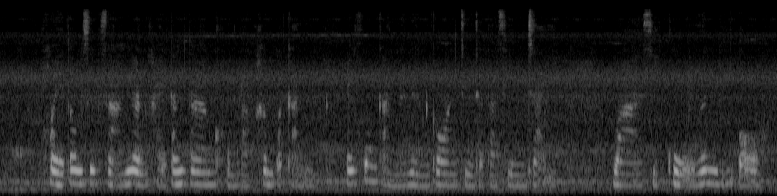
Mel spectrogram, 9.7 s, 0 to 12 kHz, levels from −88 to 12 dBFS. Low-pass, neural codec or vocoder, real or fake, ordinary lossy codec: 9.9 kHz; none; real; none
